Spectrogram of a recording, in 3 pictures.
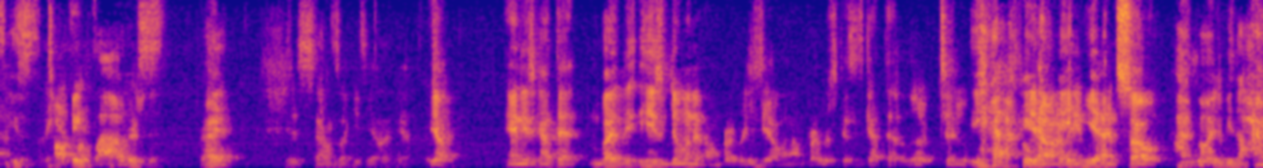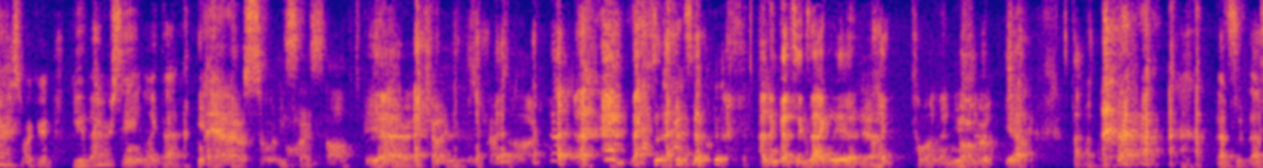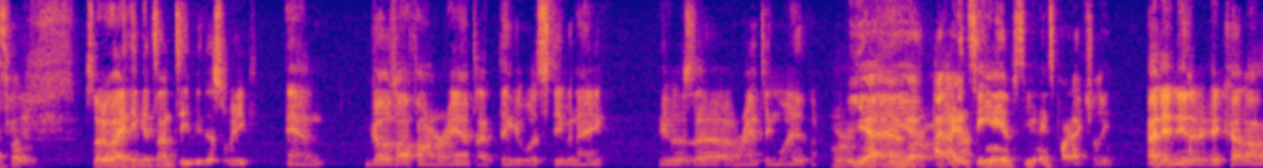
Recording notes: Sorry it sounds like we're in a tunnel.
